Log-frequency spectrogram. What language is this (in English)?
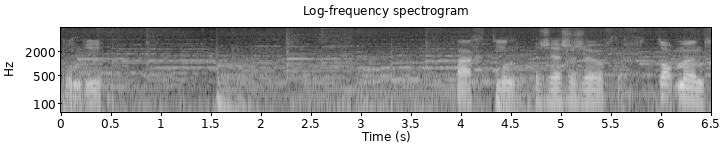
Dutch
